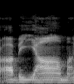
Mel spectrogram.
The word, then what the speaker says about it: Abijam: I hesitated on that because you know in the First Kings passage, he's called Abijam or Abiyam. I guess you could pronounce the J with a Y sound.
